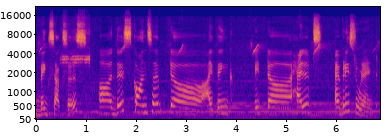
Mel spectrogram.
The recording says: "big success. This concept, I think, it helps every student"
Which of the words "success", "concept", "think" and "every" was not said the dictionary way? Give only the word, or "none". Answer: think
